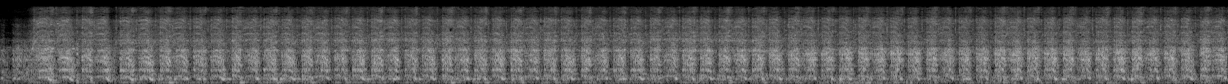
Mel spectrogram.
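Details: Overheated Tata Vista, radiator hose knocked off in an underside impact, cranked with battery connected: steady cranking about one and a half beats a second never fires; heavy gas and smoke escape, owner suspects blown gasket, failed engine.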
